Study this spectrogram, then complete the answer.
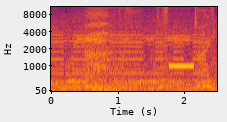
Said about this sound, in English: It's traffic. You know what that sound means, Sydney. Come on. It's time to play Highway Hypotheticals.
